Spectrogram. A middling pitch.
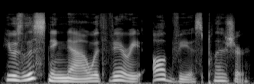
Yes: medium, 165 Hz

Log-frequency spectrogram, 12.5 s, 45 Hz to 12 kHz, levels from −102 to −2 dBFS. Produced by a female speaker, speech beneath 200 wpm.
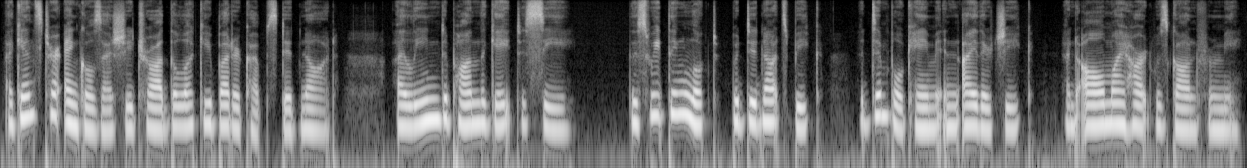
Yes: female; average, 190 wpm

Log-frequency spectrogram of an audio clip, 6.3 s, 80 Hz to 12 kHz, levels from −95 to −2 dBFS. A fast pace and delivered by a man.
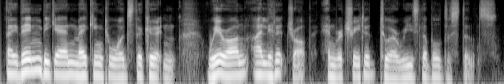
No: average, 170 wpm; male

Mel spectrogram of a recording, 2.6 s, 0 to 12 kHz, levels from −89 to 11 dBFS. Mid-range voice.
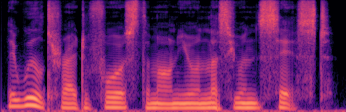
Yes: medium, 145 Hz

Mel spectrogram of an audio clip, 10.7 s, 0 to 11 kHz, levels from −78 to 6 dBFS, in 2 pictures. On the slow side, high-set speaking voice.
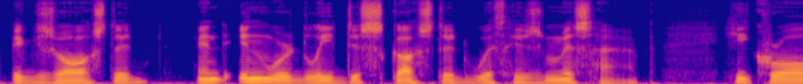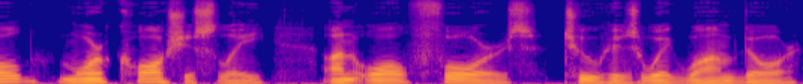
No: slow, 100 wpm; low, 100 Hz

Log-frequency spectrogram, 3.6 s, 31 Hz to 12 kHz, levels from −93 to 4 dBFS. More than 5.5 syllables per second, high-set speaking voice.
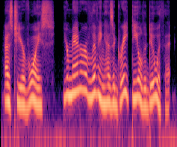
Yes: 6.0 syllables/s; high, 210 Hz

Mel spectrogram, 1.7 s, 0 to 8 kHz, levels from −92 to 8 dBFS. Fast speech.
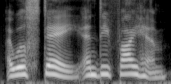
Yes: fast, 210 wpm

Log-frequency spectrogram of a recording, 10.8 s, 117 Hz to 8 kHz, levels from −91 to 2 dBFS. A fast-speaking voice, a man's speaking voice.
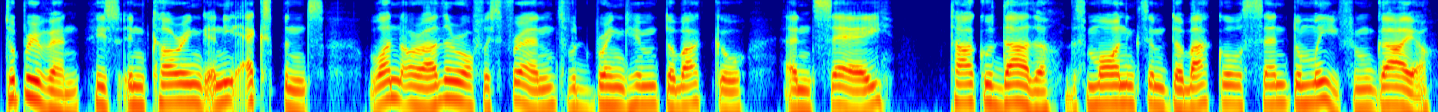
No: average, 165 wpm; male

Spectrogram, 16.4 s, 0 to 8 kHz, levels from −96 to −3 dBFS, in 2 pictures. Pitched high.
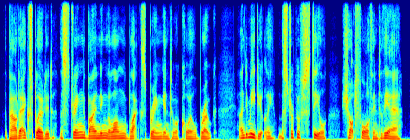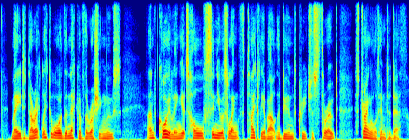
No: low, 125 Hz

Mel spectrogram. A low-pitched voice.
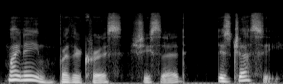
Yes: low, 130 Hz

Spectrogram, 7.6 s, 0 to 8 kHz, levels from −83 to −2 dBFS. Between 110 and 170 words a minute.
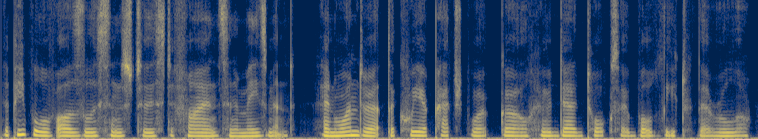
No: average, 200 wpm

